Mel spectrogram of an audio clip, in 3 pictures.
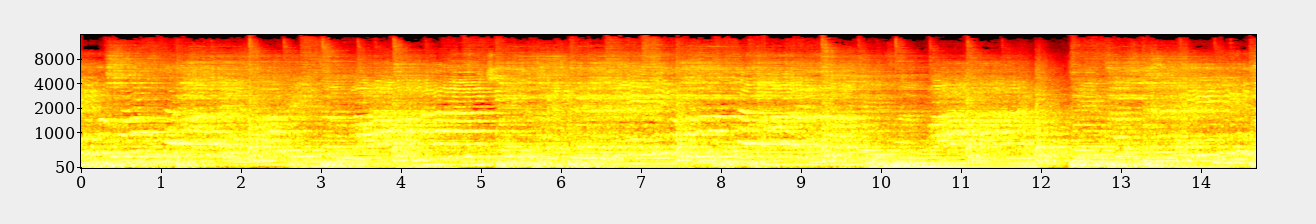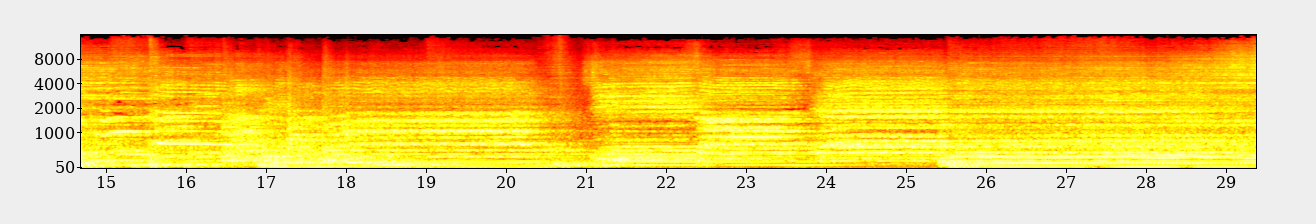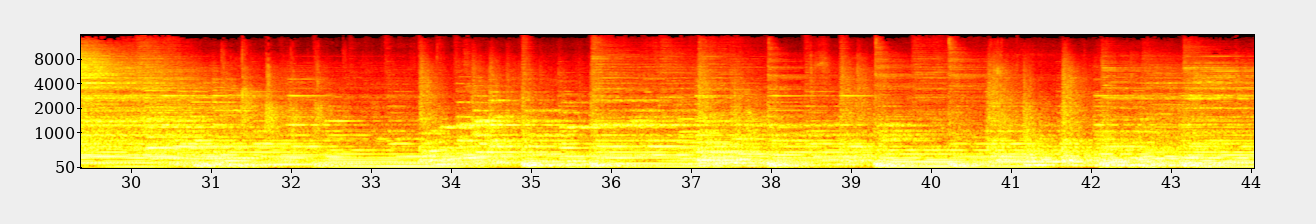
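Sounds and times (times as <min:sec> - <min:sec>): gospel choir singing: 0:00.0 - 0:44.0.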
